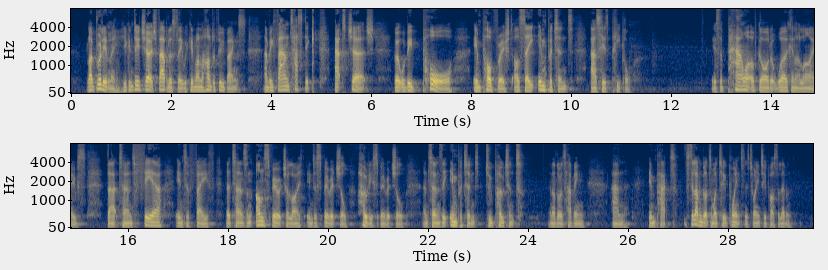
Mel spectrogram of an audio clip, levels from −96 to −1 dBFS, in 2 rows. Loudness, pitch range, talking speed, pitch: -26 LUFS, 90-120 Hz, 155 wpm, 100 Hz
